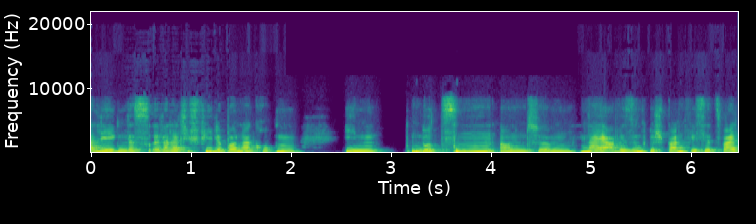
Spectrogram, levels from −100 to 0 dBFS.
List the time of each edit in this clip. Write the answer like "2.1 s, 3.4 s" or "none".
none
